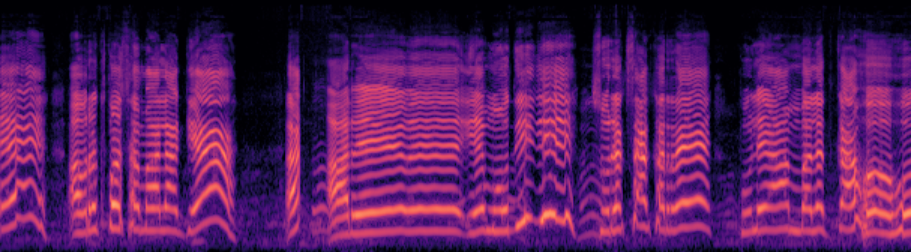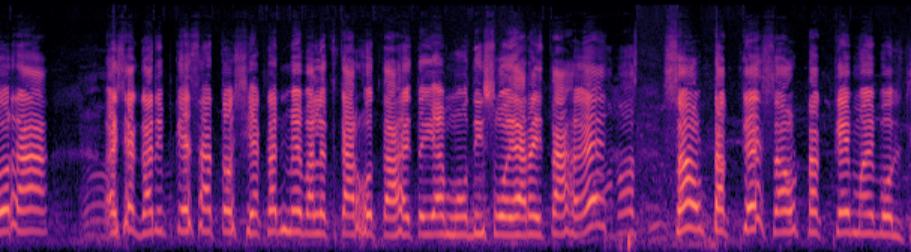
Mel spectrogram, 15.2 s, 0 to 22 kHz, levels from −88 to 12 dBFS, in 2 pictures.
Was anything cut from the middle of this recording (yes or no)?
yes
